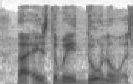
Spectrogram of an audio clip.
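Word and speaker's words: Domhnall: that is the way Donal is pronounced it's like tonal but with a d sadly small set would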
